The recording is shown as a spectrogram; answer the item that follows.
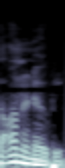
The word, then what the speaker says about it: Anunoby: It's Anunoby.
